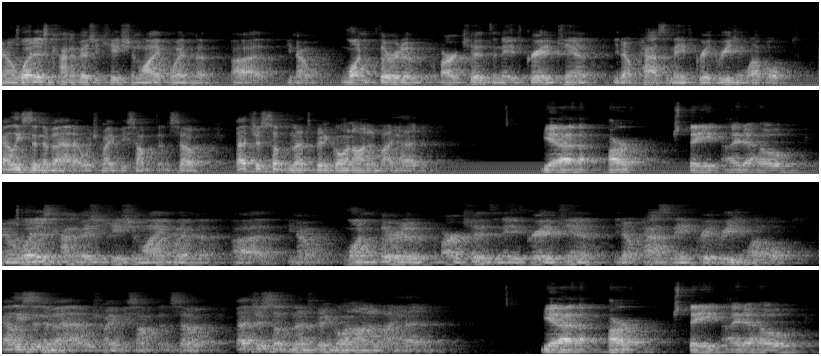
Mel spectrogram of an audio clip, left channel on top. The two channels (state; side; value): noise; left; hum, 22 dB below the sound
